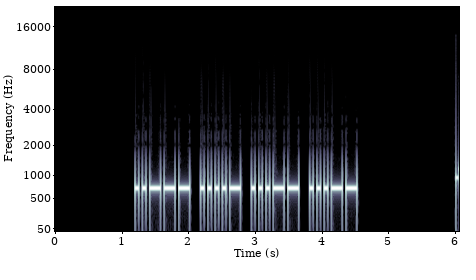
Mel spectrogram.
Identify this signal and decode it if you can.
Morse code, heard as a keyed tone, about 22 wpm, 700 Hz. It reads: 2433
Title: Common Cut Numbers - 4-Digit 22wpm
